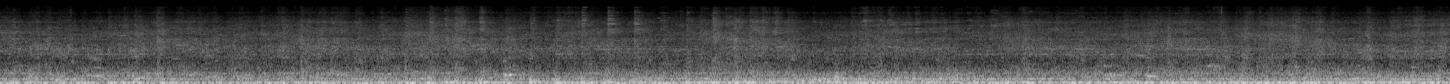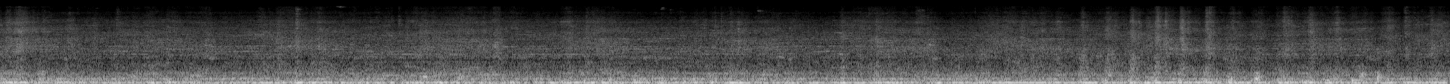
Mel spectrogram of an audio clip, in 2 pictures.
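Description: Loaded coal train rolling steadily past, the wheels of the heavy freight cars on the rails making a continuous low rumble that neither builds nor fades.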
